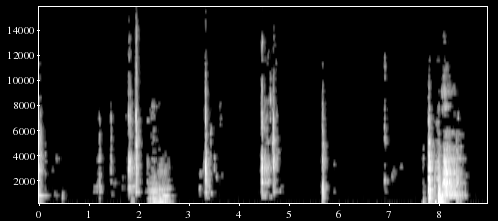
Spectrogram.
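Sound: drinking water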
